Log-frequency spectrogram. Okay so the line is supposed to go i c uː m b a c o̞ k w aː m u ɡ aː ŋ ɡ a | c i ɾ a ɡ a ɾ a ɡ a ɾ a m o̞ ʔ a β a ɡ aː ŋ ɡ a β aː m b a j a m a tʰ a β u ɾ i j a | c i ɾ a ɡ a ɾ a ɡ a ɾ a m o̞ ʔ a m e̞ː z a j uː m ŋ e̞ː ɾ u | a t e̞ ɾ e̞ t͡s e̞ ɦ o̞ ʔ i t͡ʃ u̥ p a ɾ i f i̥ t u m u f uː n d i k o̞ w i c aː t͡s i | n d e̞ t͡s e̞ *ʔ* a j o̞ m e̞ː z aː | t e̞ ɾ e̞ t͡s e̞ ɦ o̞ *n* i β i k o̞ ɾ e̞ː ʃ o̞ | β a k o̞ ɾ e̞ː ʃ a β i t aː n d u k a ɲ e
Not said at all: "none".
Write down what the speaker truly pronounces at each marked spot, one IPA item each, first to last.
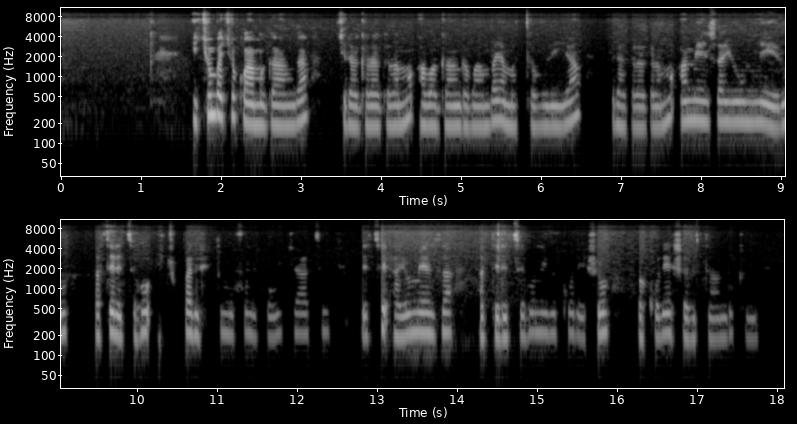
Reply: ʔ, n

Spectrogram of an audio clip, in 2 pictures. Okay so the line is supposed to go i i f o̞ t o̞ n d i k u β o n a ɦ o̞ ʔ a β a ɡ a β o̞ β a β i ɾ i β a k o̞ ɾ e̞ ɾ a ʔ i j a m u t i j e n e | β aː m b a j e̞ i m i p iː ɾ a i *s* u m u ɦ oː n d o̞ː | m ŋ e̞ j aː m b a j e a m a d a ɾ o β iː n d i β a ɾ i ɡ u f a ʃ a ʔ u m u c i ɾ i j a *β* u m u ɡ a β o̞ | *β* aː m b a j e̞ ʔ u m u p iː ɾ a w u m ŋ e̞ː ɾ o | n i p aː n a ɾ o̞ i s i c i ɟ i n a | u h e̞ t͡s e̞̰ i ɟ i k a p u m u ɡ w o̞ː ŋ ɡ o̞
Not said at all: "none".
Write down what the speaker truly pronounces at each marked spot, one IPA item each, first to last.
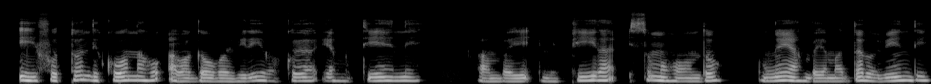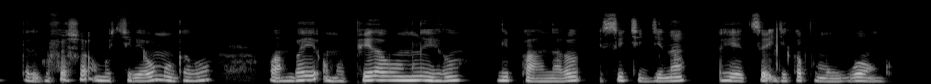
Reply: s, w, w

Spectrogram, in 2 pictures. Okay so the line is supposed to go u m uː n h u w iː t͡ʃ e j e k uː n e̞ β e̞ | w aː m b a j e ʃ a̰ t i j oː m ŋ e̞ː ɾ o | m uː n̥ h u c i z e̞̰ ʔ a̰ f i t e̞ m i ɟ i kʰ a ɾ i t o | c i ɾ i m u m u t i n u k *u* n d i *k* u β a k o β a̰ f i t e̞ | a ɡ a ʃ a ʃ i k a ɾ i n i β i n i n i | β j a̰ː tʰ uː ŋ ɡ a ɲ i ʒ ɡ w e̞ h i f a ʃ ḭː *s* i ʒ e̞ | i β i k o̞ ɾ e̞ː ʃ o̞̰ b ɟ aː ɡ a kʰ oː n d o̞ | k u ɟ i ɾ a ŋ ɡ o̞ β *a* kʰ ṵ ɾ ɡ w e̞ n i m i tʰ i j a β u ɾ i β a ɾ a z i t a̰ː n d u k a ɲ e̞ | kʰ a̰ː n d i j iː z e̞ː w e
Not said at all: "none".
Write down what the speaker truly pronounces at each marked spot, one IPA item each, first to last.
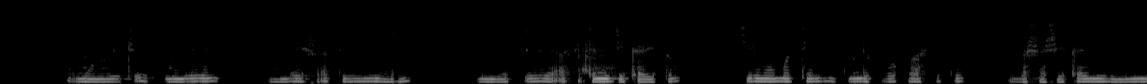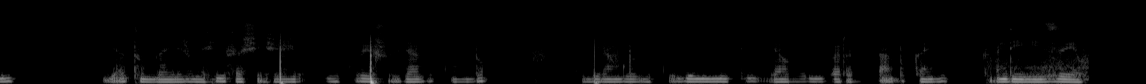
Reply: uː, k, ʃ, i

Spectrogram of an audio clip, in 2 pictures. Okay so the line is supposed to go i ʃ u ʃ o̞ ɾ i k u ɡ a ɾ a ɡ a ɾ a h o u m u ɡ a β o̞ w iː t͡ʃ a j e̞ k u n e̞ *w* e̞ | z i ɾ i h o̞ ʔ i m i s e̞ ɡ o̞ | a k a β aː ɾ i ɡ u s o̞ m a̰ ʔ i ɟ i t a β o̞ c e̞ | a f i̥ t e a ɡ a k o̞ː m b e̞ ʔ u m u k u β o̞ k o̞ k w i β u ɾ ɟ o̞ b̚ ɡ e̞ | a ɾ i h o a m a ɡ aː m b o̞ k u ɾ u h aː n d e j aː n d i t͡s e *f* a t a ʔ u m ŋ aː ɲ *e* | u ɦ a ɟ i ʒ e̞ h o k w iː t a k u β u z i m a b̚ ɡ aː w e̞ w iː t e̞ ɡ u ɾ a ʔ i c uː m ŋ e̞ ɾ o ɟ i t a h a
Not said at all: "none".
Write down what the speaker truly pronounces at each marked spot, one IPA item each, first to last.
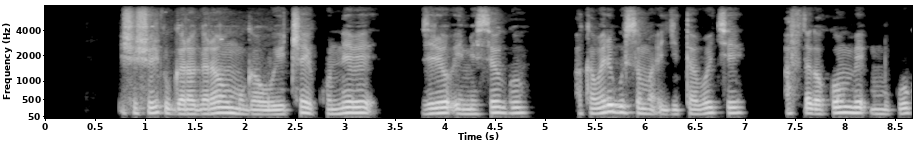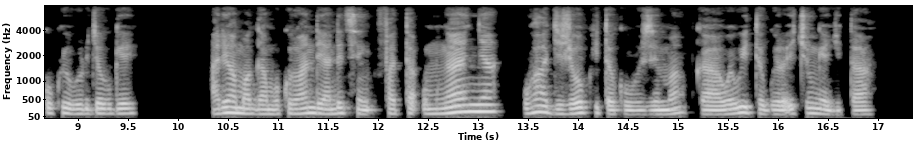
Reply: β, f, a

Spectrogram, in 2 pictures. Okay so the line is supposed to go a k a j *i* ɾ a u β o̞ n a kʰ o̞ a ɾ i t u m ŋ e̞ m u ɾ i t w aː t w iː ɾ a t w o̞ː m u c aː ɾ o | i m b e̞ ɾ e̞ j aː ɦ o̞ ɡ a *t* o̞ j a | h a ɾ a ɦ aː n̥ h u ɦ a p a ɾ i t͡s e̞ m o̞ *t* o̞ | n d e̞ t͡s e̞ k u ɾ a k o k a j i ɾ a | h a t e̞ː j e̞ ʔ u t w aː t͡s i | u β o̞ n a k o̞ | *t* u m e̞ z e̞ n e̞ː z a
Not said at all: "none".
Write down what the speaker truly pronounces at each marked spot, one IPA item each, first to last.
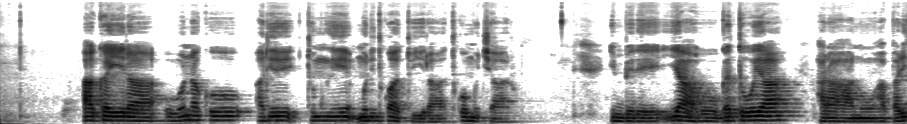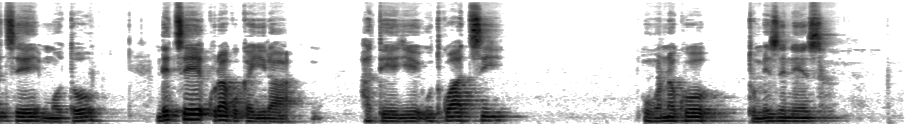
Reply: i, t, t, t

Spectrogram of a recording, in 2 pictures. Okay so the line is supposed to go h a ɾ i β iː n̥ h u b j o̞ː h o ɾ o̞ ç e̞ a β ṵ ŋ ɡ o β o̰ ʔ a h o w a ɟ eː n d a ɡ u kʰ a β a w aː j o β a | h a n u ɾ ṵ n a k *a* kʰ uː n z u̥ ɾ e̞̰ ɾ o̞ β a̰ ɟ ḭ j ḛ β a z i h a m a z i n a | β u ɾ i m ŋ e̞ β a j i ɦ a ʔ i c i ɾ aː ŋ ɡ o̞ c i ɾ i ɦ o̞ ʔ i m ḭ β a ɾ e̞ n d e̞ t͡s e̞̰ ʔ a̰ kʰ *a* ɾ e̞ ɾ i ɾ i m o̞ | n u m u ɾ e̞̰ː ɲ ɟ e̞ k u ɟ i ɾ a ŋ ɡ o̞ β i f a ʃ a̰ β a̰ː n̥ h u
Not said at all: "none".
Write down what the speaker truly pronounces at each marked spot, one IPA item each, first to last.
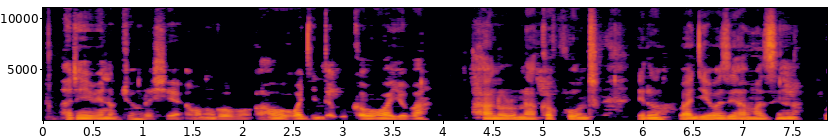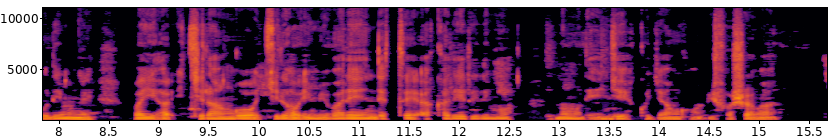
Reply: a, a

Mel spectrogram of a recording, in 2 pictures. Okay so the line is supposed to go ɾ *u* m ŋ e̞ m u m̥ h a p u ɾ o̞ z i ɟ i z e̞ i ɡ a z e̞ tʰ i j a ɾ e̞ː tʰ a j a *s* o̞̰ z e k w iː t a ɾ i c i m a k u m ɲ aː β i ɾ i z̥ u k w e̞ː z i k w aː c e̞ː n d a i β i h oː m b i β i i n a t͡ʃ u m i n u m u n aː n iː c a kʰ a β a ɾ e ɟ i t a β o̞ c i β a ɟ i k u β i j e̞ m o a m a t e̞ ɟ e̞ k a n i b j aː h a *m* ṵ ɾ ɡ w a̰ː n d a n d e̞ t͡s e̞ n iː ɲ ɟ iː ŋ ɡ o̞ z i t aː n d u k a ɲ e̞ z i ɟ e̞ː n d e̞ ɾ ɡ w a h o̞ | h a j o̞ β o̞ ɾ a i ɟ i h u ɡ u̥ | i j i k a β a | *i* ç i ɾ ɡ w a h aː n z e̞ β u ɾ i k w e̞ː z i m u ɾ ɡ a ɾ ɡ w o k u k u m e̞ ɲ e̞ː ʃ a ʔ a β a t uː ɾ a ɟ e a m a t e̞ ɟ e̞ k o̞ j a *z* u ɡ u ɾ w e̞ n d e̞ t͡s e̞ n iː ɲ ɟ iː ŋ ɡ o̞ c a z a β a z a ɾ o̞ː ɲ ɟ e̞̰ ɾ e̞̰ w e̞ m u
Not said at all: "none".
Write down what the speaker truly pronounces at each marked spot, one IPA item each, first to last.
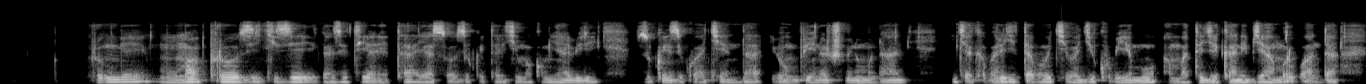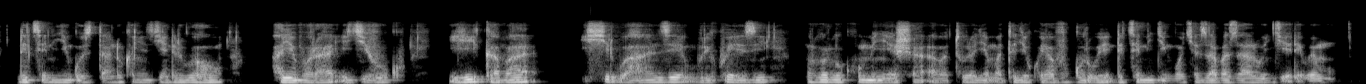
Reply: u, s, m, i, v

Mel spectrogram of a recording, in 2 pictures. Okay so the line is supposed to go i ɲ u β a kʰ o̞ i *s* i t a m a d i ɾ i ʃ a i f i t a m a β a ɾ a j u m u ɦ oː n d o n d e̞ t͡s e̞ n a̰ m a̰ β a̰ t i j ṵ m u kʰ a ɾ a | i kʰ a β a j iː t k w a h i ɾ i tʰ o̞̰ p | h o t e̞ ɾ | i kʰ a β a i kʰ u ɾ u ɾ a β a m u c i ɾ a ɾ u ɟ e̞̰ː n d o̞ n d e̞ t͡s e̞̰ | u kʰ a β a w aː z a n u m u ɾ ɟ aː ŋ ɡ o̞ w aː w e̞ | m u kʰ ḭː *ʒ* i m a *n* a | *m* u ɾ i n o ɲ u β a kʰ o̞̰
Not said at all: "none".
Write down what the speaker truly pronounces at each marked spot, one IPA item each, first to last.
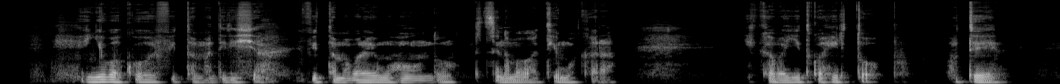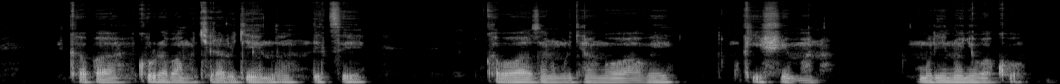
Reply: f, ʃ, n, m

